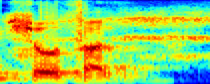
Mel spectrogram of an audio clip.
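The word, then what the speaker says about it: social: करेंगे कब जब सी के बाद क्या हो आई ए आए ठीक है तो आइए एग्जांपल देखते हैं एस ओ सी आई ए एल इसको क्या पढ़ेंगे सोशल तो बड़ सम में इसका जो उच्चारण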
